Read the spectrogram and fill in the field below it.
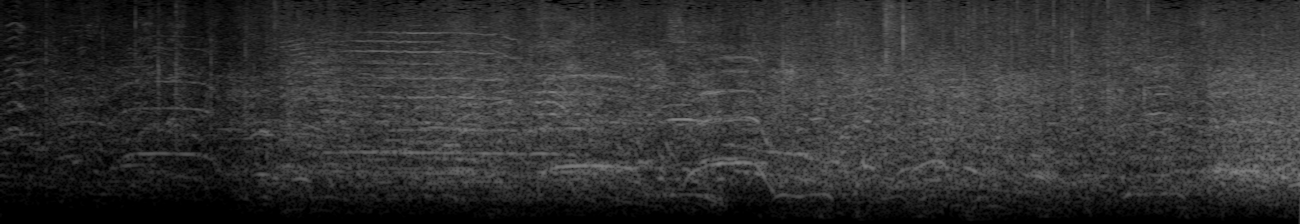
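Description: A large crowd cheers in a big echoing arena.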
